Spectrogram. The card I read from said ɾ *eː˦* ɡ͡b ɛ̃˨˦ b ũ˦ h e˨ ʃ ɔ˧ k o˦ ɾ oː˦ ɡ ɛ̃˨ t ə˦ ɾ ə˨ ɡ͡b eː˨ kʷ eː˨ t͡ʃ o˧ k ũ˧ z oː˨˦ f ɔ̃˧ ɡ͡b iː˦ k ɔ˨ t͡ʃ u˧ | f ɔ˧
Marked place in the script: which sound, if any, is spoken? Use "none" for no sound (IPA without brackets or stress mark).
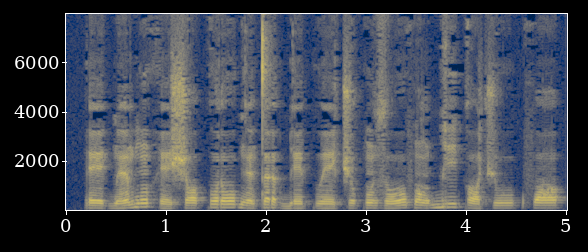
eː˨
